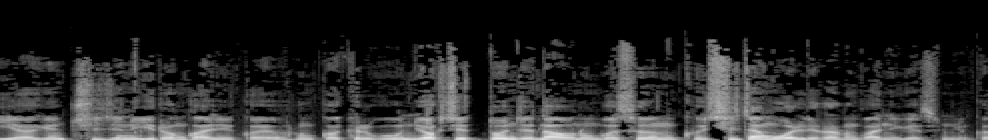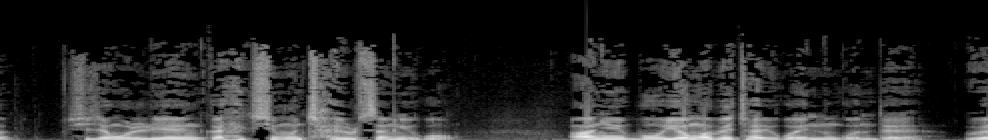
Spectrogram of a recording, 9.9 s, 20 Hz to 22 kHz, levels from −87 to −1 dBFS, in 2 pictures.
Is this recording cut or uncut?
uncut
